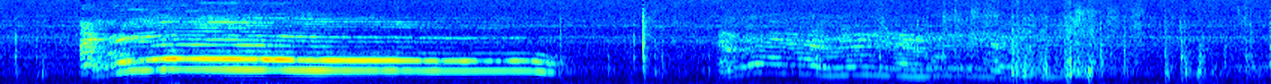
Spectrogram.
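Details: Welsh Springer Spaniel singing along to music in a small room: a long, steady, loud howl held about three seconds, then a second falling, wavering howl breaking into short yelps, with a person's voice faintly behind.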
